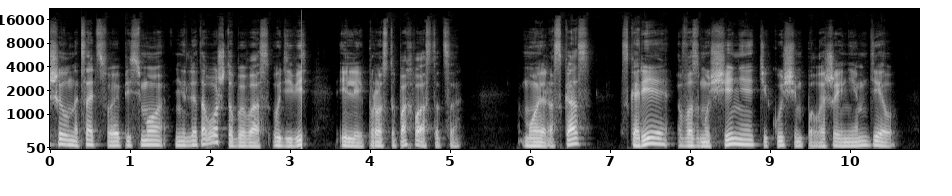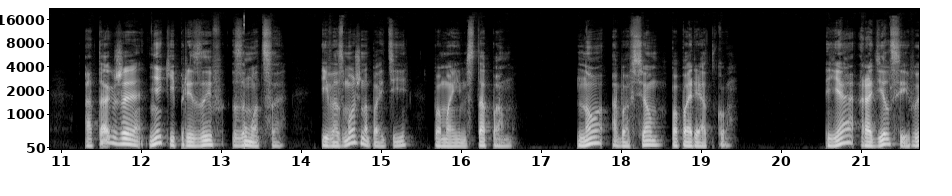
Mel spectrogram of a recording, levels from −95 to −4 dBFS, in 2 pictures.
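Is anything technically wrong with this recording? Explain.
Yes. There is damaged data in the compressed stream, heard three times in this speech. Brief glitches occur at 0.40 s, before "свое письмо не для"; at 3.15 s, between "для того чтобы вас" and "или просто похвастаться"; and at 13.30 s, after "а также некий призыв". Corrupted bytes make the decoder misread a frame, lose sync and skip ahead to the next header.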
